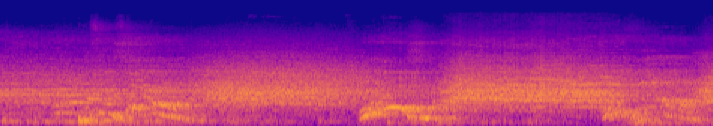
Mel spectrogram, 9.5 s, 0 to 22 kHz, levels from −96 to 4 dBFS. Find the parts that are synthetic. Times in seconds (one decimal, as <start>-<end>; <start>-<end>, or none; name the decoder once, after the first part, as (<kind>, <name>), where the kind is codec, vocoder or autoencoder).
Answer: 5.5-7.1 (vocoder, BigVGAN v2)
